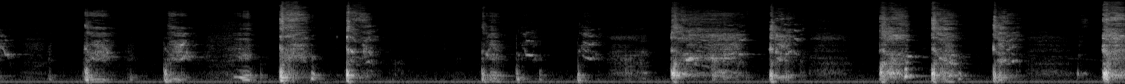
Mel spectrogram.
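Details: About fourteen harsh, barking coughs in quick succession from an adult smoker over a low hum; the cough comes while smoking.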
